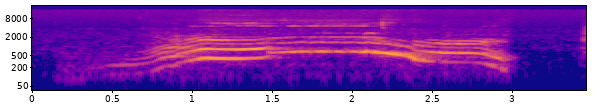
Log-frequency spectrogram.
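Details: Siberian Husky yodeling at dawn to wake its owner: a single three-second howl that rises steeply, holds a wavering plateau, then falls away, after a man's praise.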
